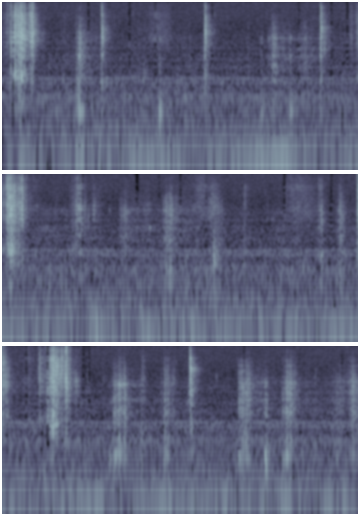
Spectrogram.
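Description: A person biting into and chewing hard raw broccoli florets: irregular crisp crunches, the loudest at the first bite and again at big bites about a third and two thirds of the way through.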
